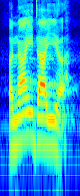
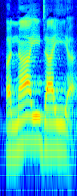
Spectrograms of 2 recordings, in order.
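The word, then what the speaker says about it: Anaideia (ἀναίδεια): Anaideia. I looked it up phonetically and I practiced it, but I didn't say it as confidently and smoothly as I wanted to, but that is how you say it.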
